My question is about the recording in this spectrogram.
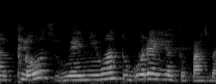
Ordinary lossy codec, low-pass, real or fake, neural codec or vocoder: none; 7.2 kHz; real; none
